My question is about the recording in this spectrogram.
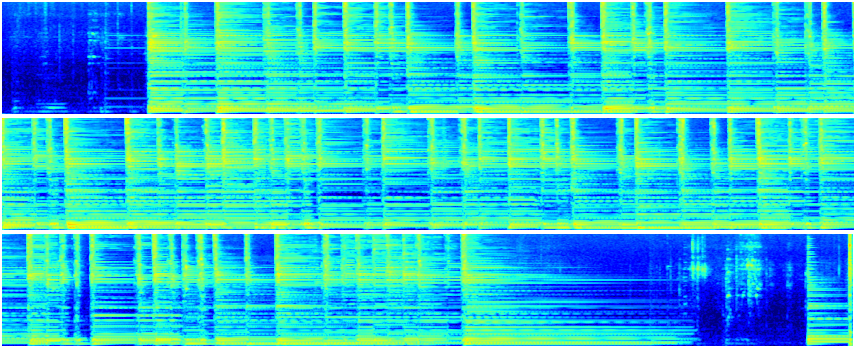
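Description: Acoustic guitar playing chords, close-miked on a dynamic microphone, starting about two seconds in and ending with a last chord that rings out near the end.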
